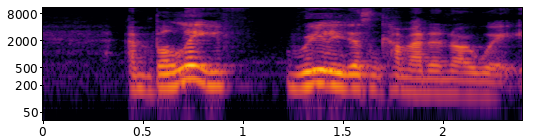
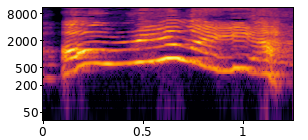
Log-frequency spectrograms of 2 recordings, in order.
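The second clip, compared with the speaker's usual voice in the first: laughing; 14 dB louder, much slower than usual. Real, not acted. Amused reaction to singing dog.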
